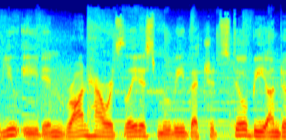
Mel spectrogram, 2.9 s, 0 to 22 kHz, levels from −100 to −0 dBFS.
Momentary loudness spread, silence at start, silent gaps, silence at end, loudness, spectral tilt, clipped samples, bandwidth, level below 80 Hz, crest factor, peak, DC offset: 4 LU; 0 s; none; 0 s; -18 LUFS; -6 dB/octave; under 0.1%; 16 kHz; -60 dBFS; 14 dB; -4 dBFS; under 0.1%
